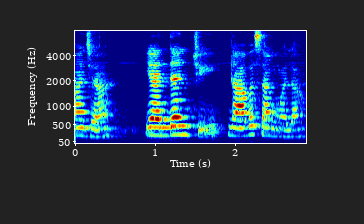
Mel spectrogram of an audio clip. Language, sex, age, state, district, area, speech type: Marathi, female, 30-45, Maharashtra, Akola, urban, read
